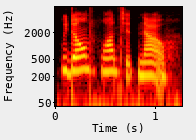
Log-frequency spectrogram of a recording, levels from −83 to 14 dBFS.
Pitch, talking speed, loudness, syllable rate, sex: 245 Hz, 235 wpm, -20 LUFS, 4.5 syllables/s, female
